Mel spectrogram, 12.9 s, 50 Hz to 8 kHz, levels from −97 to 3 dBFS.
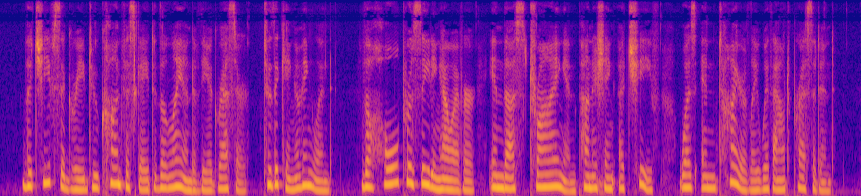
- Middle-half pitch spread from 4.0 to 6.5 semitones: Yes, average, 4.8 semitones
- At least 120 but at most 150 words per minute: Yes, average, 140 wpm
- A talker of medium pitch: Yes, medium, 175 Hz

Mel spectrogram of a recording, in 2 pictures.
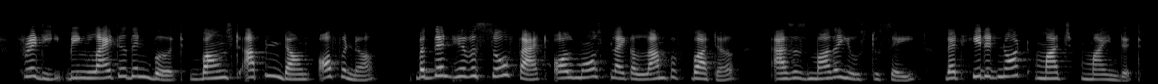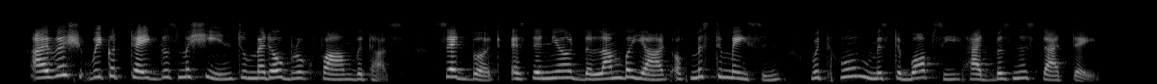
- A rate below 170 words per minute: No, average, 175 wpm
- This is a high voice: Yes, very high, 285 Hz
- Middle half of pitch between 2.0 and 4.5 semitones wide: No, average, 5.3 semitones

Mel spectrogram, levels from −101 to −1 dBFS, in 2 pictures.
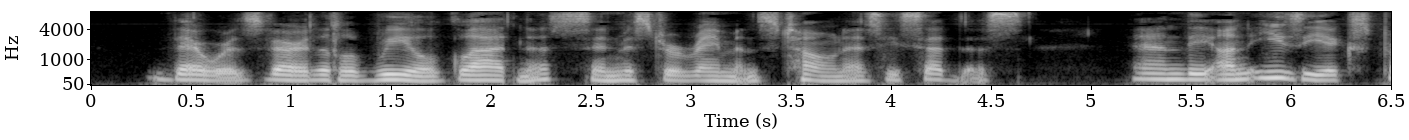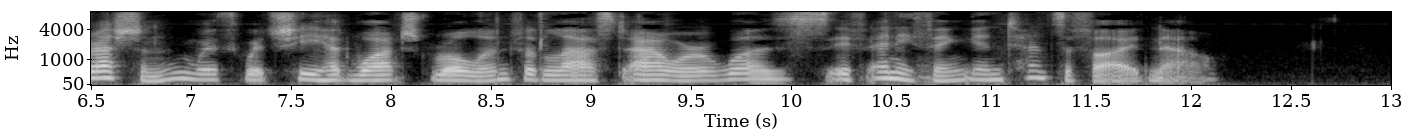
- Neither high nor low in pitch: Yes, medium, 165 Hz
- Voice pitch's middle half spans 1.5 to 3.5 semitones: Yes, average, 3.2 semitones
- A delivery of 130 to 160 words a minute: Yes, average, 150 wpm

